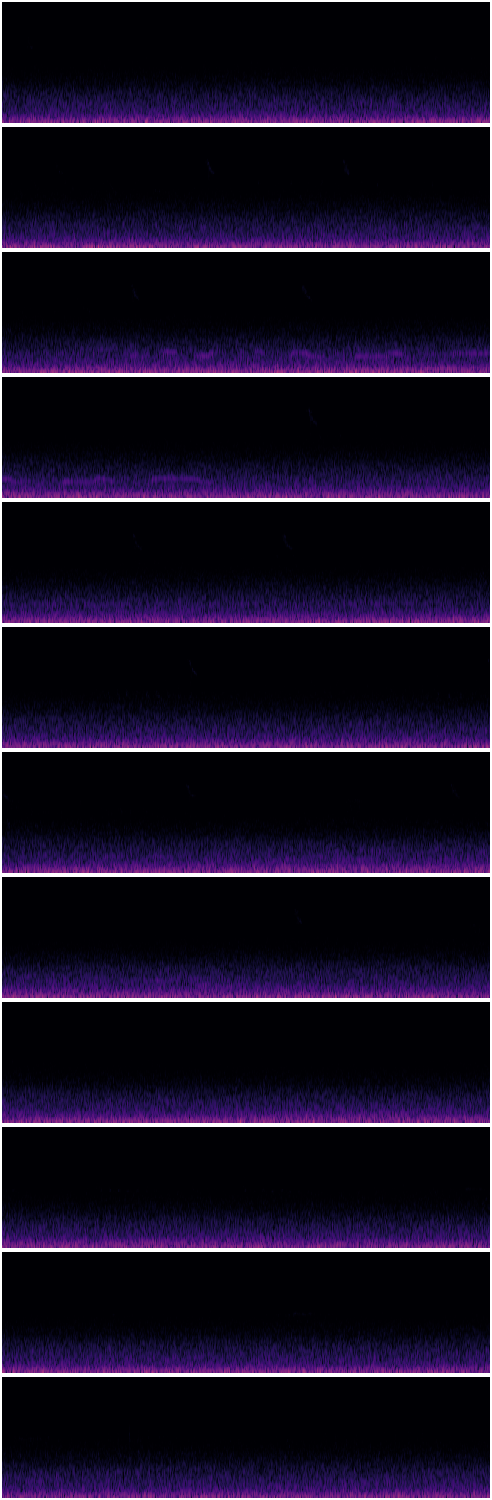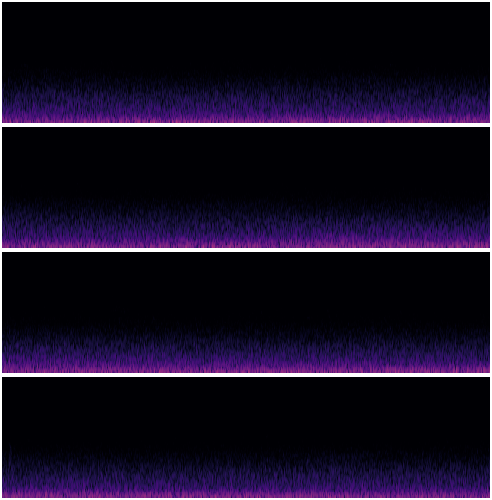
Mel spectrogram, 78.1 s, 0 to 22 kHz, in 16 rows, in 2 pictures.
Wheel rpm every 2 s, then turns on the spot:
0, 0, 0, 0, 0, 0, 0, 0, 0, 0, 0, 0, 0, 0, 0, 0, 0, 0, 0, 0, 0, 0, 0, 0, 0, 0, 0, 0, 0, 0, 0, 0, 0, 0, 0, 0, 0, 0, 0.
none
